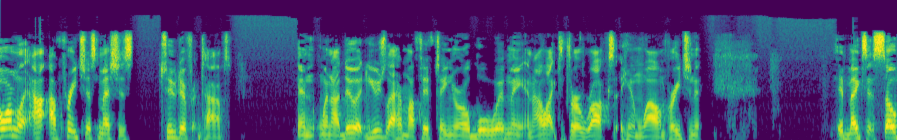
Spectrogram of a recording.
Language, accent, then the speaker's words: English; Alabama, United States; Now, this is going to be deep because I'm from West Alabama.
